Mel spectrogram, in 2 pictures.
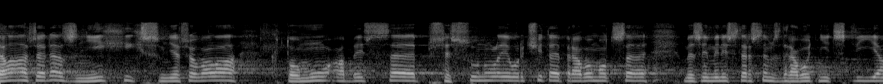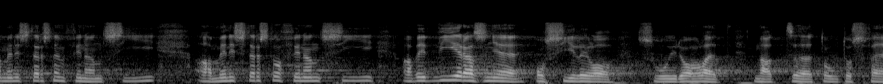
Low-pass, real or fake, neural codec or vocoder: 7.2 kHz; real; none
